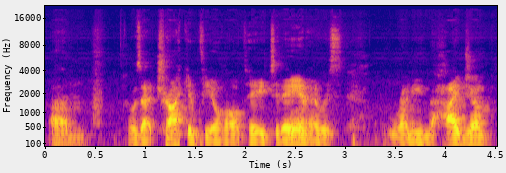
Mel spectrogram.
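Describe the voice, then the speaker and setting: The recording is muffled: a man with a low voice, speaking at normal speed, teaches math in a laid-back conversational style. He sounds slightly hoarse after shouting all day and keeps checking in with "okay?".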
